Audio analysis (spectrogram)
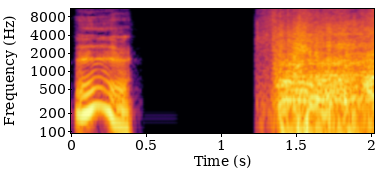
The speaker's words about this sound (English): that's a T-Rex from Jurassic Park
